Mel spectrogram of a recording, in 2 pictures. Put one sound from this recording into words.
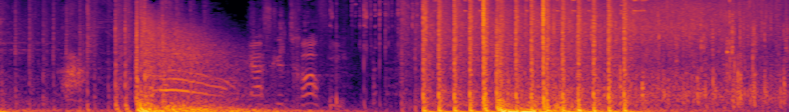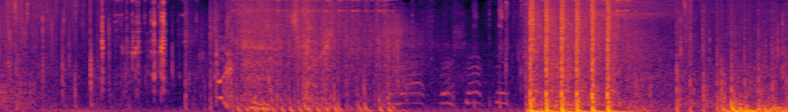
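A rifle fires in quick bursts of loud shots.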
